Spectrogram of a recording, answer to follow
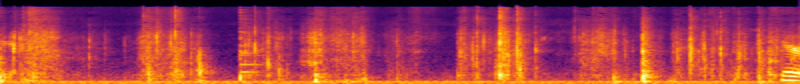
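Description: Wrapped gift packages crinkling and rustling as they are rummaged through by hand, in irregular crackles throughout, over a low steady hum.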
